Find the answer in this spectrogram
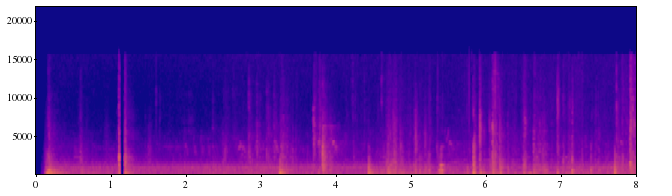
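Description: A small van's rear door being opened with a clunk near the start, then outdoor ambience with light knocks and brief voice sounds.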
